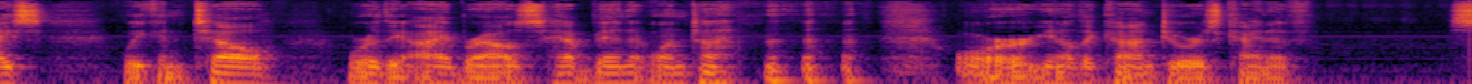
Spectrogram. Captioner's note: chuckles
